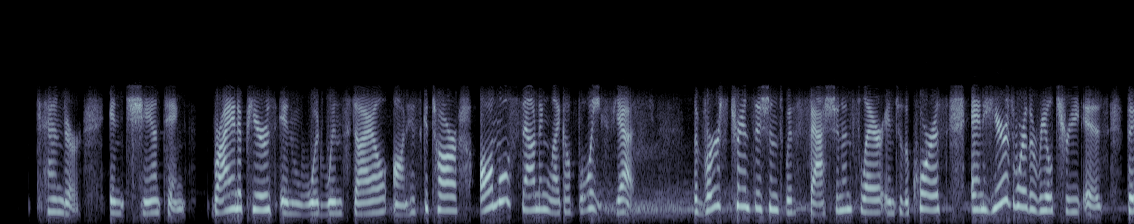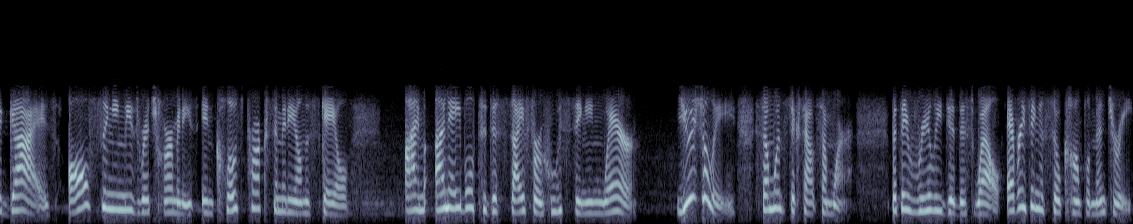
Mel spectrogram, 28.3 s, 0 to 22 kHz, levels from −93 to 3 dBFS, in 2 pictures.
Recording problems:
phone-call audio
traffic noise; faint; throughout; 25 dB below the speech

